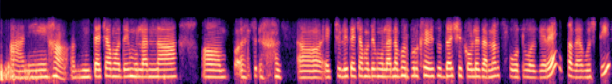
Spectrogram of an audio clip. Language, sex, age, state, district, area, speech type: Marathi, female, 45-60, Maharashtra, Yavatmal, rural, conversation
